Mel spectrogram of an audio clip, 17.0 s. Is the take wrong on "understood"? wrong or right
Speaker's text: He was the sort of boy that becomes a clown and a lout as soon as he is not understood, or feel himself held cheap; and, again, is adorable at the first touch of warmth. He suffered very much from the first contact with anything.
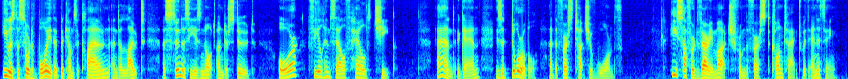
right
